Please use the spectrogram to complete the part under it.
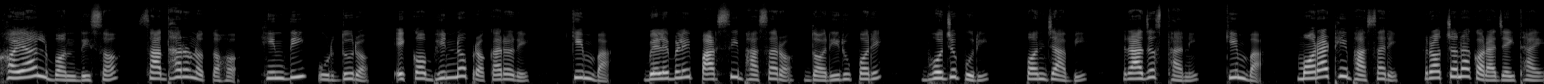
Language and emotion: Odia, neutral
